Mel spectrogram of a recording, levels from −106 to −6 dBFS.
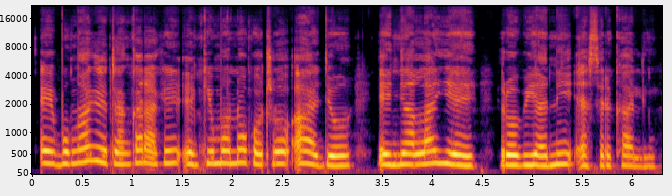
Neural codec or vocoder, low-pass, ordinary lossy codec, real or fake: vocoder, 44.1 kHz, 128 mel bands, Pupu-Vocoder; none; none; fake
